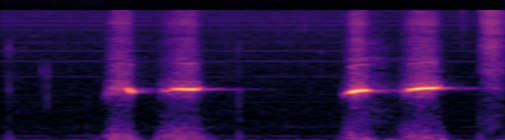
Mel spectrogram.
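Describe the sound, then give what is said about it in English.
Someone whistles a bird-call imitation: two repeated two-note phrases, each a pair of short, clear, mid-high tones ending in a sustained note, with breathy puffs beneath and a pause between phrases. “You can't even do the bird noise. It sounds like a cricket.”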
